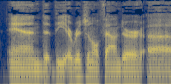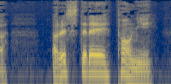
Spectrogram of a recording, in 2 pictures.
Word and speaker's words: Tognis: Do you know how to pronounce this one? T-O-G-N-I-S? – I would say Tonis. – Tonis, that's what I was going to say.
